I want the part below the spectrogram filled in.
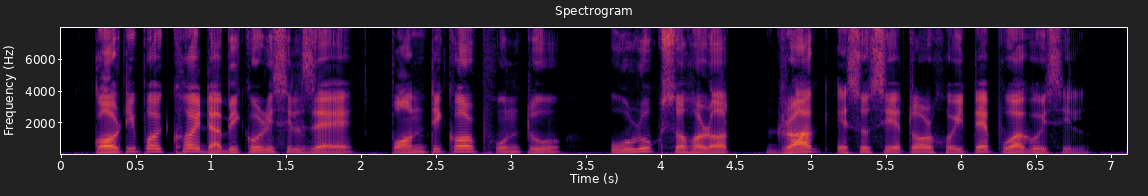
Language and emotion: Assamese, neutral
